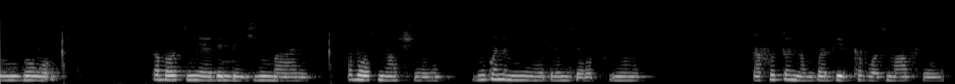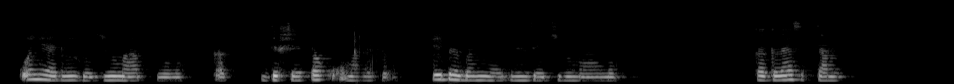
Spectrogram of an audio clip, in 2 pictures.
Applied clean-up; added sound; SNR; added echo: neural mask model DeepFilterNet 3.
